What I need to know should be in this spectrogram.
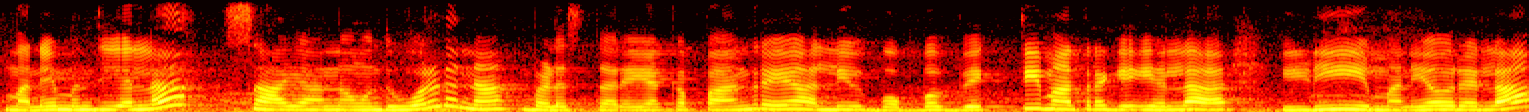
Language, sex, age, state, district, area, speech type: Kannada, female, 30-45, Karnataka, Mandya, rural, spontaneous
